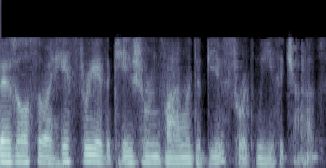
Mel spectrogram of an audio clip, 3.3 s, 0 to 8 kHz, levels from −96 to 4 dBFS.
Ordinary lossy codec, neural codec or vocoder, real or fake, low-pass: AAC, 16 kbps; codec, 24 kHz, 0.9 kbps, WavTokenizer, medium music audio release; fake; 7.2 kHz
